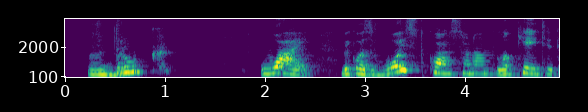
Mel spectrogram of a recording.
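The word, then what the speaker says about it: вдруг: You can hear that I pronounce this g as k. Vdrug. Vdrug.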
